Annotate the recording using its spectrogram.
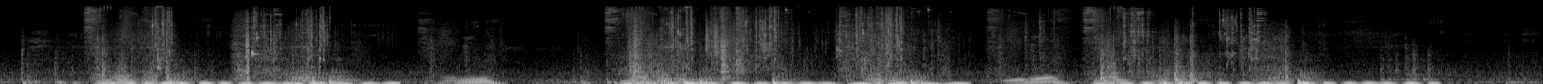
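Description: Metal drawers slide open and rattle.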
